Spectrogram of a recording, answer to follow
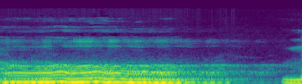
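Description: A man's voice chanting an Urdu devotional verse, drawing out one long melodic note with a wavering ornament that fades near the end.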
